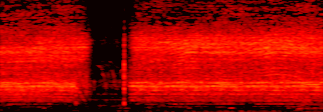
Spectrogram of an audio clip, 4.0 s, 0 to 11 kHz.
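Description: Electric drive motors of a large remote-control Komatsu PC210-10 excavator model whirring steadily as the boom is raised. They stop for a moment about a second in, a sharp click sounds, and they run again.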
